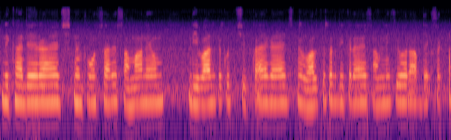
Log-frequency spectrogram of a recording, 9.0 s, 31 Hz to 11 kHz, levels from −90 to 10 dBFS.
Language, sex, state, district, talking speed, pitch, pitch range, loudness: Hindi, male, Madhya Pradesh, Dhar, 170 wpm, 150 Hz, 145-155 Hz, -19 LUFS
